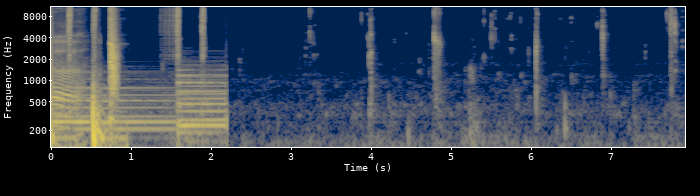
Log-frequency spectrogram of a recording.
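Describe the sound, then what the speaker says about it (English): Close, wet chewing and soft mouth clicks in a quiet room, following a short burst of music at the start, with irregular smacks spaced across the rest. "I'm trying not to chew as loud."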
